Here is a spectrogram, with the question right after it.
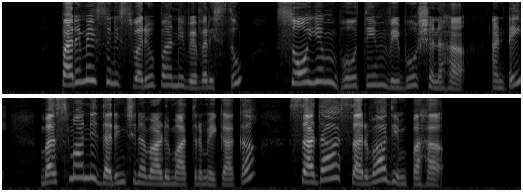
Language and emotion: Telugu, neutral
